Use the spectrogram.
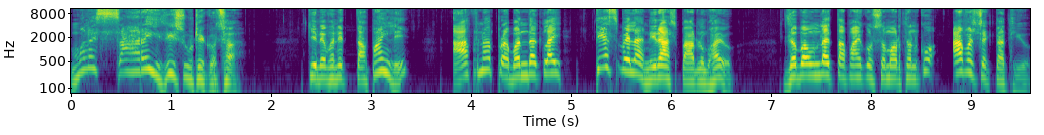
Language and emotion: Nepali, angry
